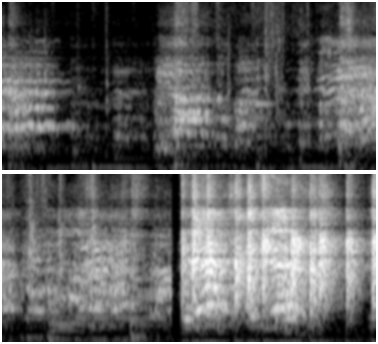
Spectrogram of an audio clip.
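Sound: applause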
